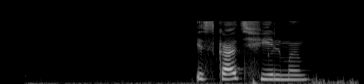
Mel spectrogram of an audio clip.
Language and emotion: Russian, neutral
